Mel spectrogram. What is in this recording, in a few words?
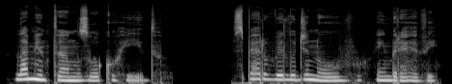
error page generic emotional female brazilian portuguese voiceover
